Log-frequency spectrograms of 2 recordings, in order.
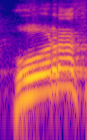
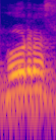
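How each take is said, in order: First: It is said in a deep, heavy voice. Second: It is said in a light, thin voice.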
